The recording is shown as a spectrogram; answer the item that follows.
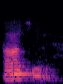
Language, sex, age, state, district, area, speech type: Nepali, male, 18-30, West Bengal, Darjeeling, rural, conversation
